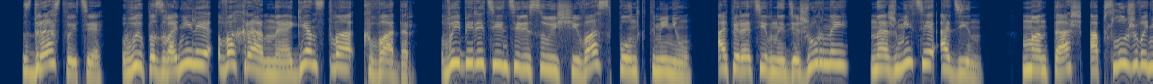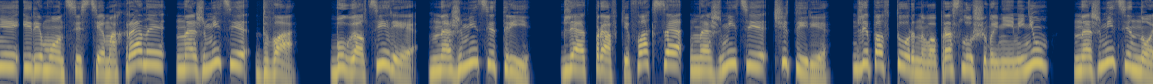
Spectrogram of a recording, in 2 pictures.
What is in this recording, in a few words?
ivr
